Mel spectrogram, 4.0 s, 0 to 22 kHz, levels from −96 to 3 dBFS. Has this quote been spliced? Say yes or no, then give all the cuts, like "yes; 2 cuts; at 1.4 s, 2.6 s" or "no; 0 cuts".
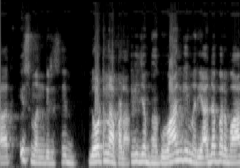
yes; 1 cut; at 2.2 s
